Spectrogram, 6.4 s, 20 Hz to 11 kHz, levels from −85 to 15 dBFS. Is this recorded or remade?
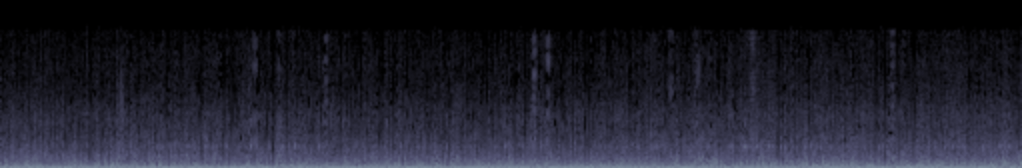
recorded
